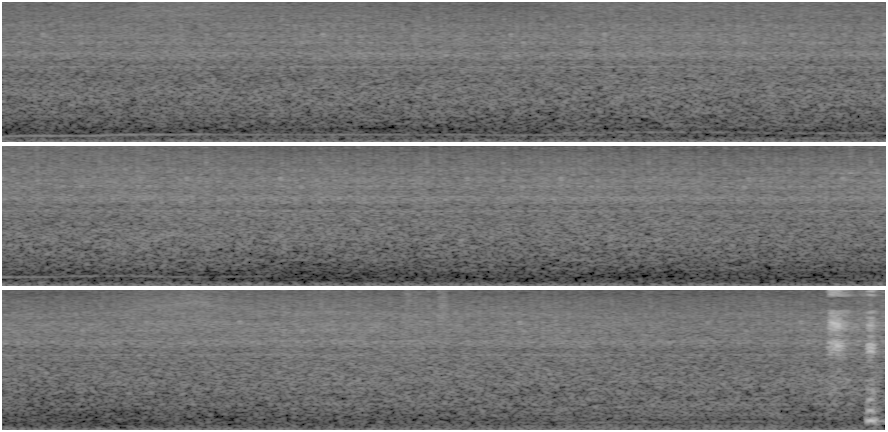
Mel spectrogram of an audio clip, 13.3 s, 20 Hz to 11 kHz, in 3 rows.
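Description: In GTA 5, a garbage truck's engine drones quietly and steadily as it drives, its pitch rising and settling, with a few faint clicks near the end.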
